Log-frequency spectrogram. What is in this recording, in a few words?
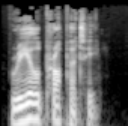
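"real property", British English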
